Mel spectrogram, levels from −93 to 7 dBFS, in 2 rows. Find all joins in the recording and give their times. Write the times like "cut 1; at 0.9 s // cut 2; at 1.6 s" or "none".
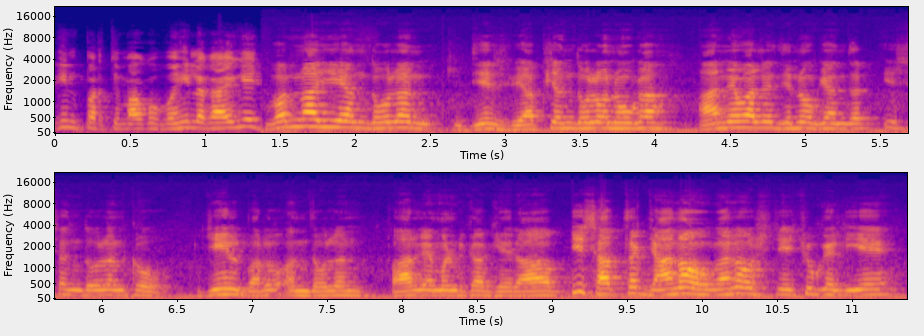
cut 1; at 1.4 s // cut 2; at 2.6 s // cut 3; at 4.2 s // cut 4; at 6.5 s // cut 5; at 7.8 s // cut 6; at 9.1 s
